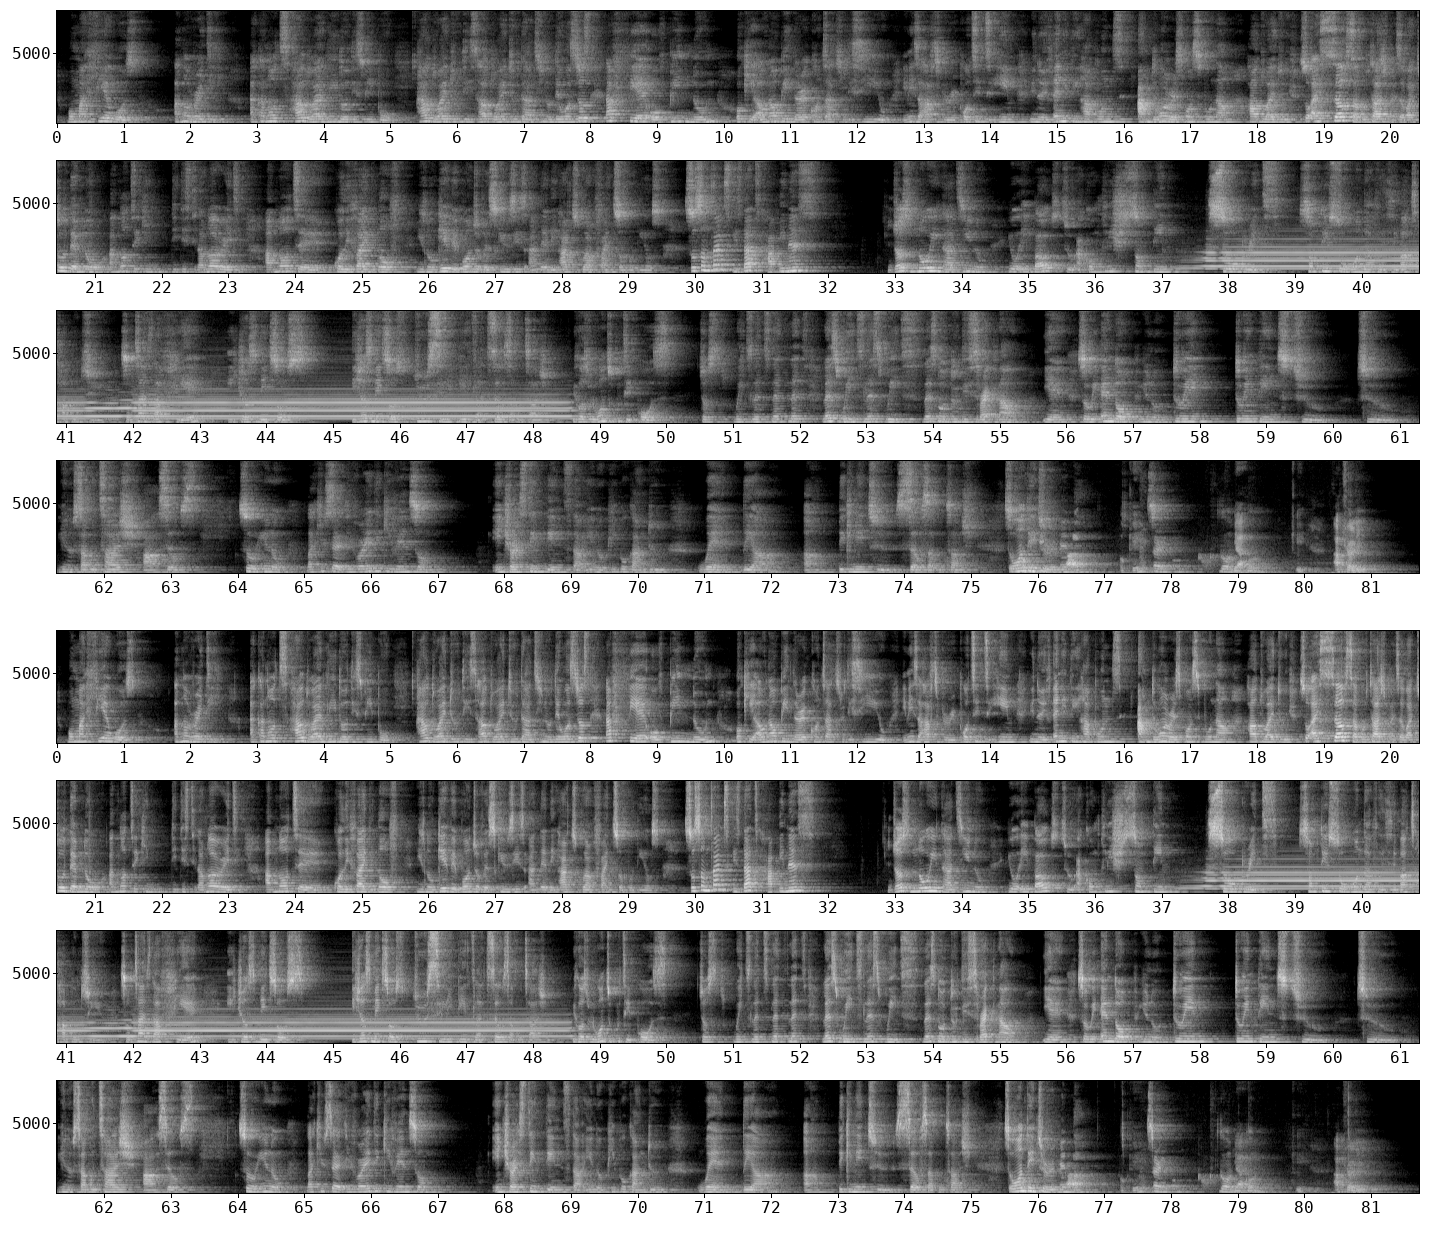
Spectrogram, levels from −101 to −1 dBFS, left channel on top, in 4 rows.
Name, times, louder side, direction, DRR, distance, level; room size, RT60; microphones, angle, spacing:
voice 1, 0.2-1.2 1.8-2.5 2.9-5.0 5.4-25.5 25.8-31.8 33.0-34.4 34.7-37.2 37.7-38.7 39.1-43.0 43.4-44.6 45.3-48.3 48.6-50.0 50.5-55.3 55.7-58.1 58.5-59.9 60.4-60.9 61.3-63.3 64.0-64.7 65.0-67.0 67.8-72.1 72.5-76.7 77.6-78.2 78.5-79.4, right 3 dB, 65° right, 1.4 m, -28 dB
Wind instrument woodwind instrument, 37.0-48.6, equal, ahead, 0.7 m, -29 dB
voice 2, 75.8-76.1 76.4-76.8 77.2-77.7 78.9-79.2 79.9-80.9, left 3 dB, 55° left, 0.9 m, -31 dB
16.0 x 12.0 x 4.3 m
head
